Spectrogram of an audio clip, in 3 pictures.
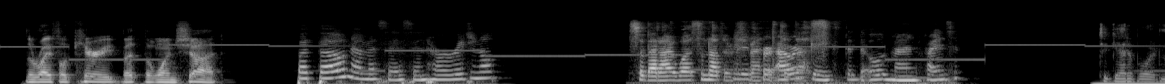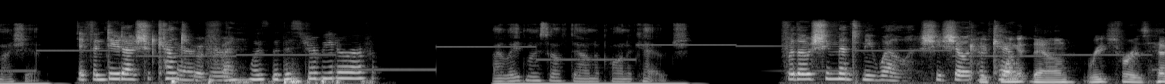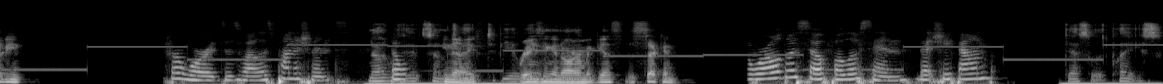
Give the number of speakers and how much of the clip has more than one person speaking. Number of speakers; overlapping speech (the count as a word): five, about 13%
